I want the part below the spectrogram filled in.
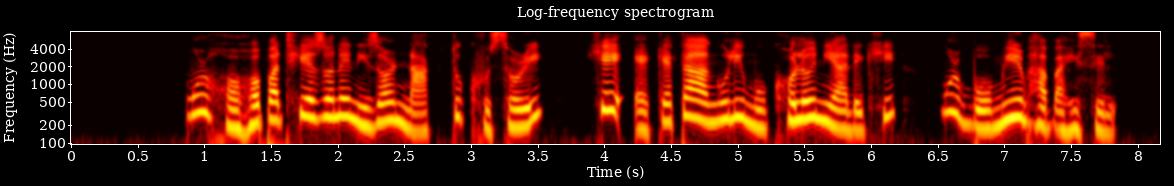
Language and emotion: Assamese, disgusted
